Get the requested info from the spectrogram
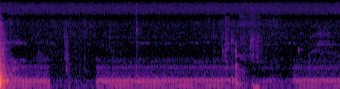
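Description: Wooden drop spindle flicked into a spin by hand, adding ply twist: a sharp click as it is set going, then a steady low whirring hum. The hum drops out briefly about a second in, stops with another small click near three seconds, and starts again shortly before the end.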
